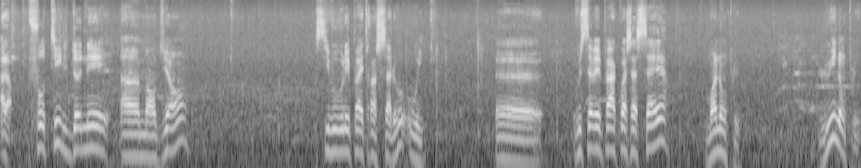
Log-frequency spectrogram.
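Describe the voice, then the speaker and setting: A man at medium pitch talks very slowly with long, frequent pauses, lively intonation and big swings in loudness. Noticeable background noise is present. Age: 60s. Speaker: interviewee, philosophy background. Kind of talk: interview. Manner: hesitant.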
